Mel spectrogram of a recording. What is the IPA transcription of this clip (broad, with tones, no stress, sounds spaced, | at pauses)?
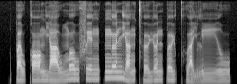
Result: p ɐ˨ w k ɔː˨˧ ŋ j aː˨˧ w m o˥ w f ɪ˥ ŋ | ŋ ɵ˥ n j ɐ˨˥ ŋ t̪ʰ ɵ˨˧ ɥ ɵ˧ n p ɵ˧ ɥ kʷʰ aː˨˩ j l iː˨ w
